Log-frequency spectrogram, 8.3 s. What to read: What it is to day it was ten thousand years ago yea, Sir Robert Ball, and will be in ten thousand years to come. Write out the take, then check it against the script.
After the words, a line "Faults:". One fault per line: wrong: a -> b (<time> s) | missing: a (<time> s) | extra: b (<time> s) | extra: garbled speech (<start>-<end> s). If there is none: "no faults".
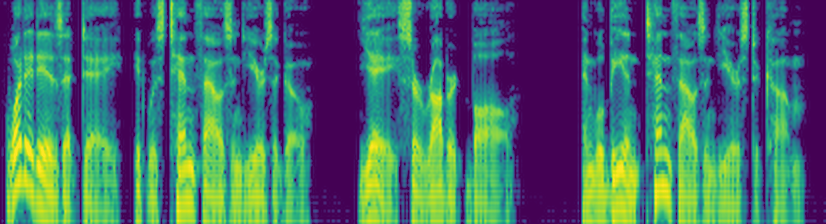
What it is at day it was ten thousand years ago yea, Sir Robert Ball, and will be in ten thousand years to come.
Faults:
wrong: to -> at (0.6 s)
